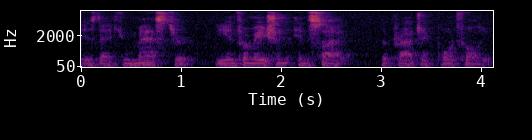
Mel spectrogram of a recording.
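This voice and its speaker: Man with a strong French Canadian accent, very deep and low in pitch, dark and mellow in tone, somewhat breathy, fairly even intonation, moderate pace. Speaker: government IT executive. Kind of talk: speech proposal presentation. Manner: halting, frequent uh fillers.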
